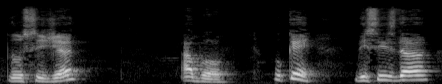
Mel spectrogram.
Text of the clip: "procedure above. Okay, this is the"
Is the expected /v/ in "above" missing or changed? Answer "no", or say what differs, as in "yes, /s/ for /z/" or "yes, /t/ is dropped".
yes, /v/ is dropped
